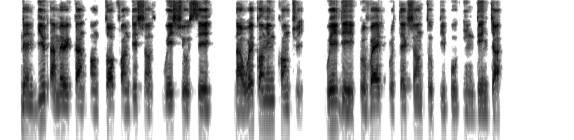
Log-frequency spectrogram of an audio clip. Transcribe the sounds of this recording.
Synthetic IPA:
dɛ̃nbilda̰mɛɹikãnɔ̃ntɔpfãʊ̃ndeʃɔ̃nsweʃose | nawɛkɔmĩŋkʰɔ̃ntɹi | wedepɹovaɪd̚pɹotɛkʃɔ̃ntupipuĩndẽnd͡ʒa̰

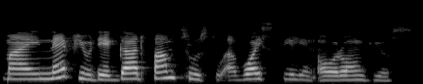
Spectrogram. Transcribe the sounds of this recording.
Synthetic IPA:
majnɛfjudeɡadfãmtʰustuʔavɔɪstilĩnɔɹɔ̃ŋɡjus

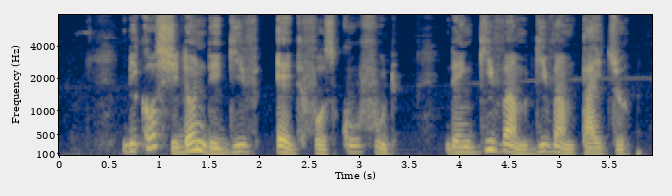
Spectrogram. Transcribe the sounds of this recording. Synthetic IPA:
bikʰɔsʃidɔ̃ndeɡiv | ɛɡfɔskulfud | dɛ̃nɡivãmɡivãmtaɪtu

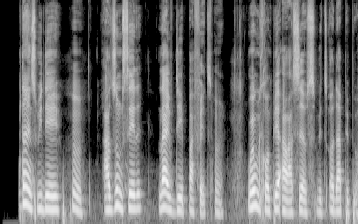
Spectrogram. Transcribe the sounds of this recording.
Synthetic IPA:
sɔ̃mtãɪ̃mswideh̩ | azũmse | laɪfdepafɛk̚th̩ | wɛ̃nwikɔ̃mpɛʔawasɛlvswidɔdapipʰo

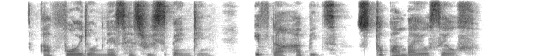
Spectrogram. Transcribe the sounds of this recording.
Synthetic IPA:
ʔavɔɪdɔ̃nːɛsɛsɹispɛ̃ndĩŋ | ifnahabitsː | tɔpãmbaɪjɔsɛlˠf

